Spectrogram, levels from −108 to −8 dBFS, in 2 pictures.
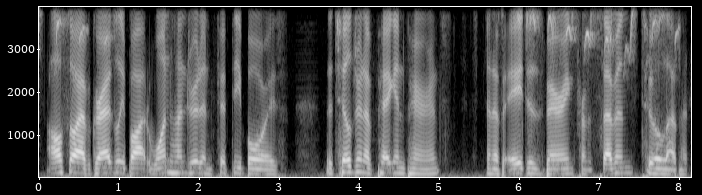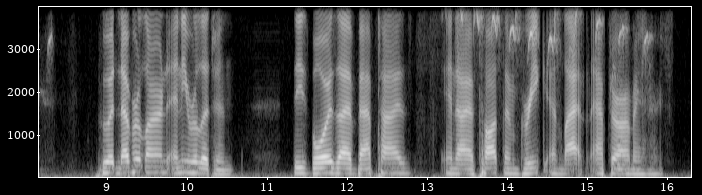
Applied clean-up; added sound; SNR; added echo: neural diffusion model UNIVERSE++.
